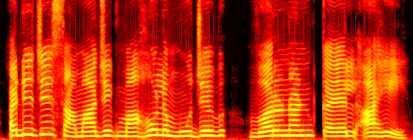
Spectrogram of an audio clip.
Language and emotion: Sindhi, neutral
